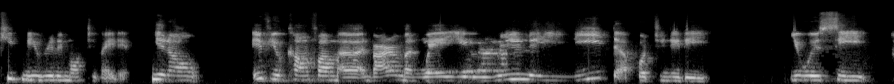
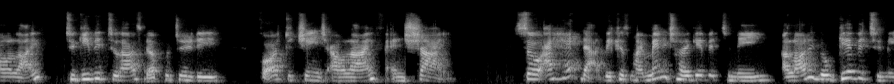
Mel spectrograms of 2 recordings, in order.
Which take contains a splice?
first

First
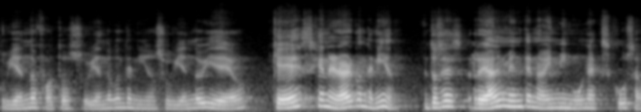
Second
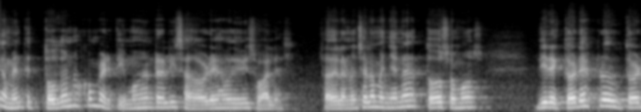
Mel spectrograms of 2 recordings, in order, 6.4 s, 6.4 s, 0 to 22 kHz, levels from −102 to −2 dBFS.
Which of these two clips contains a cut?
first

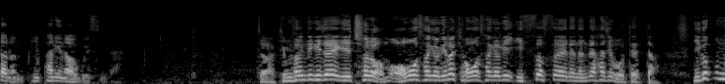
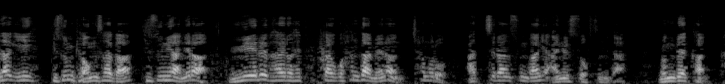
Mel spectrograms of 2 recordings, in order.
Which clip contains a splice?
first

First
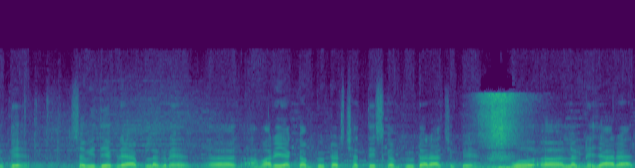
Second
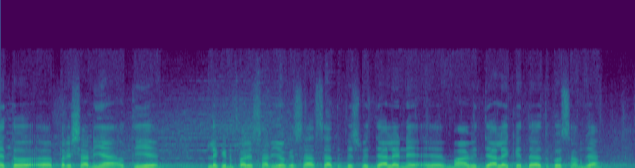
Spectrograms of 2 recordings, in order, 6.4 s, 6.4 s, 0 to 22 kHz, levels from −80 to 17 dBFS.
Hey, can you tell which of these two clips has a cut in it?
first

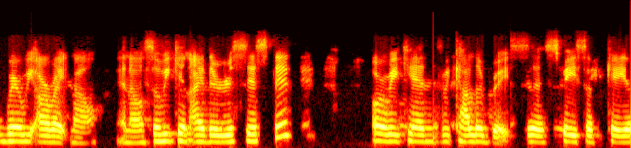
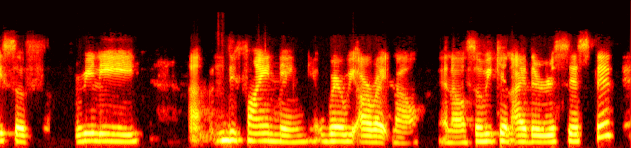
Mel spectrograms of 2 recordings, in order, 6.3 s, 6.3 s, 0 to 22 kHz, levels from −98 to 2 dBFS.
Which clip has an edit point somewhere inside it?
first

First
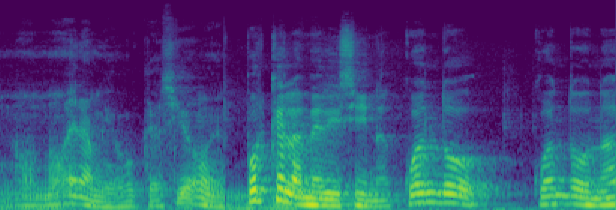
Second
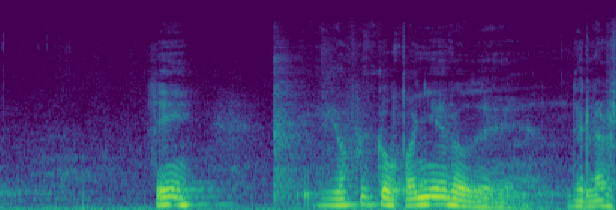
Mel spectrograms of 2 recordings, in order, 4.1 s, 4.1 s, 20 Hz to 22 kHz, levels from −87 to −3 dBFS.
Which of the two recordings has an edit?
first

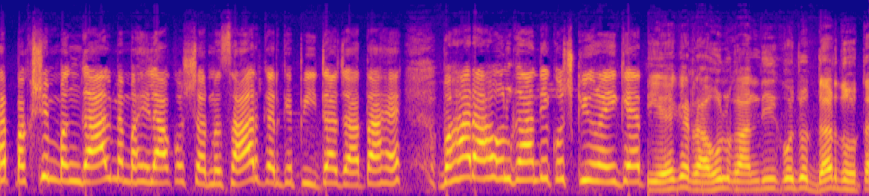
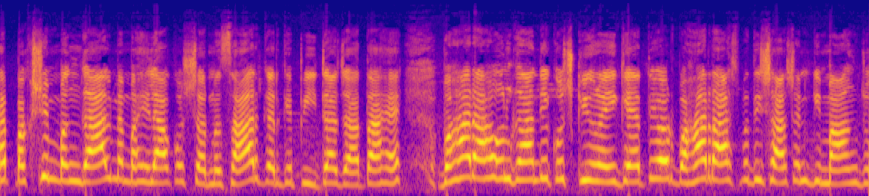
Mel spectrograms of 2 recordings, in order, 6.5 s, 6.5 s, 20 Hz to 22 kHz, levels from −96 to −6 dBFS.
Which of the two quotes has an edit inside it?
first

